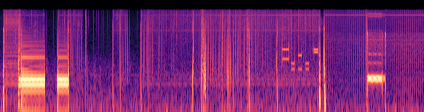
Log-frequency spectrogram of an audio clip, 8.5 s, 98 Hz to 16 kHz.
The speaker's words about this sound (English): As another example, let's try to call Pittsburgh, area code 412. I'll dial 1 and then 41, but that's as far as I'll get before I should get the recording, because of course there is no such code as 141.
